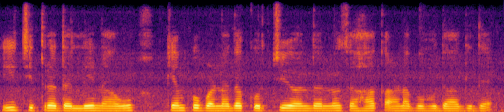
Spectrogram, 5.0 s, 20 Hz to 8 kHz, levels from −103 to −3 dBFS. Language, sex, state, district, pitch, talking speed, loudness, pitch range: Kannada, female, Karnataka, Bangalore, 160 Hz, 95 wpm, -16 LUFS, 155-170 Hz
